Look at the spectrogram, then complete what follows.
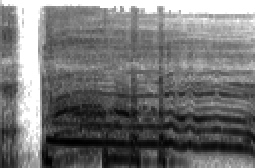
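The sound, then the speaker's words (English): A voice imitates a gross, guttural yawn after a brief pause: one drawn-out, strained groan, loud and throaty, wavering in pitch before sagging lower toward the end. “That kind of like dying old man noise.”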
